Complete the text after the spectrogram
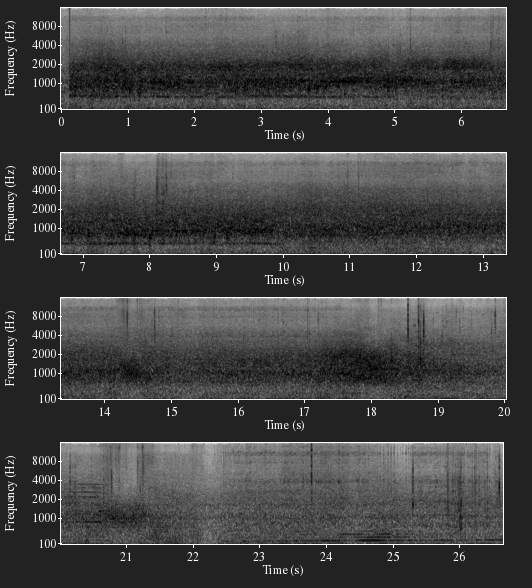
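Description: A vehicle engine hums steadily beneath the rider.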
